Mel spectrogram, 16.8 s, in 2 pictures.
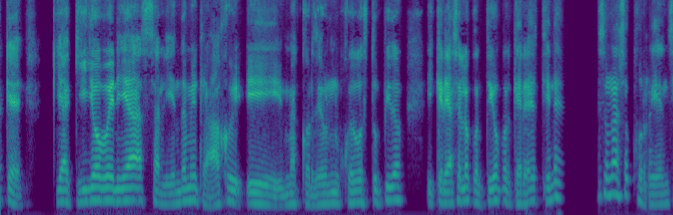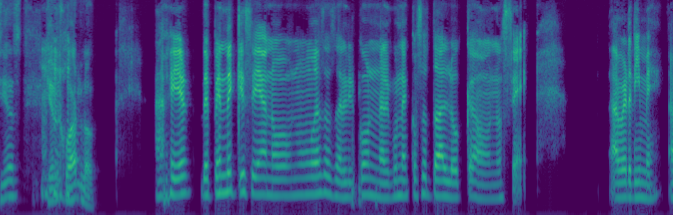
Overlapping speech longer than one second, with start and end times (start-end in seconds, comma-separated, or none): none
